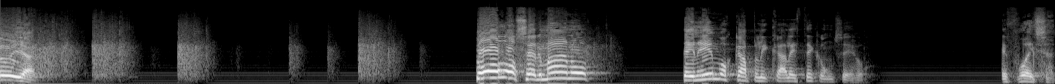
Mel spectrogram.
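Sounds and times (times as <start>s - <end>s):
audience applause: 0.0s - 2.2s, 2.9s - 4.1s
speech: 0.2s - 0.5s, 4.8s - 6.0s, 6.8s - 8.7s, 10.0s - 10.5s.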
